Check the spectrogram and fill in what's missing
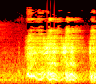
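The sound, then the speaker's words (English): A man clears his throat during a church sermon after a Gospel reading, in a couple of rough, voiced bursts, a longer rasping one followed by a short final grunt, with no words spoken. “Pardon me for clearing my throat.”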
